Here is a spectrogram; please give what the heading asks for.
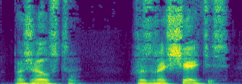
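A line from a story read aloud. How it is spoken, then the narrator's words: Trembling voice. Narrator (Russian): дрогнувшим голосом проговорила Хайди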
